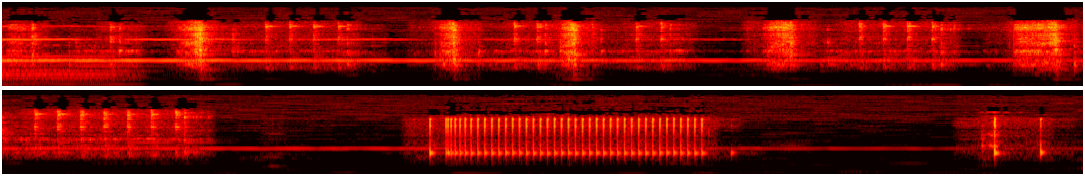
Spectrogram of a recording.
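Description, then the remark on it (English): A telephone bell rings in four rapid trilling bursts over a faint steady hum, followed by a longer harsh buzzing tone and a couple of sharp clicks, with no voices, as a call is placed from a phone booth at the rear of a residential hotel lobby. “I decided I'd try calling her again.”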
